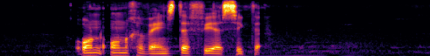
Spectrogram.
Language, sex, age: Afrikaans, male, 18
